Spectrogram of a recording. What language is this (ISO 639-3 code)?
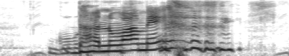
bho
